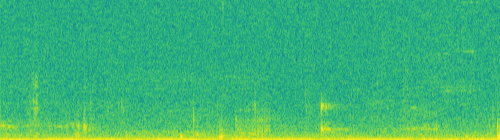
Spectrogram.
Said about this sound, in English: You know, I'm going to take a sip of my beer first, because I'm going to go off on a long-winded rant, so pardon me.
